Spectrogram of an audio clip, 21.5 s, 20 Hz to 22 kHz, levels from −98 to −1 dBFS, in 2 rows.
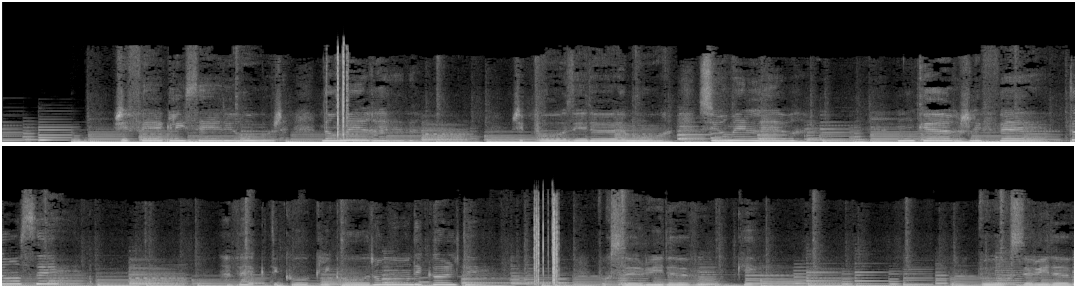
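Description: Two short bursts of cable scratch noise break through the audio, from 3.21 to 3.46 s and from 16.05 to 16.31 s, each about a quarter of a second of dense, ragged rustling. The first sits at roughly the level of the sound itself and the second slightly above it. The likely cause is a worn cable or connector being moved, its contact resistance jumping about. Unlike a single click or steady hiss, each burst is a thick, irregular scrape.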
